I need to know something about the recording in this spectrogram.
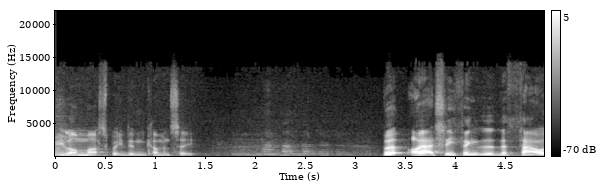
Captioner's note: laughter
